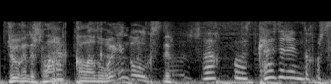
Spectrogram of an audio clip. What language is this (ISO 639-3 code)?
kaz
